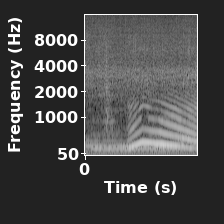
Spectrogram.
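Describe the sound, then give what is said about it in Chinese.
An egg sizzles in a frying pan, a steady crackling hiss throughout, while a smooth pitched tone slides upward and then slowly glides back down over it. “如果我将蛋煎成荷花的样子，那么即便现在是冬天了，皇上也能够欣赏到荷花啦！”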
